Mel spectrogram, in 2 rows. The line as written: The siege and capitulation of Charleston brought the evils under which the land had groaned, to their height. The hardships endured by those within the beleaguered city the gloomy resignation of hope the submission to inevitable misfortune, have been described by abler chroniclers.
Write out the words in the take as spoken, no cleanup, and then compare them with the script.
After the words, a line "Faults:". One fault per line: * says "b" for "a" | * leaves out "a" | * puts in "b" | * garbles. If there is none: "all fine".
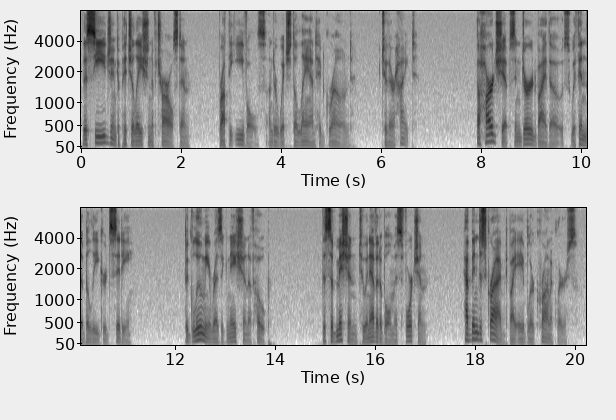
The siege and capitulation of Charleston brought the evils under which the land had groaned, to their height. The hardships endured by those within the beleaguered city the gloomy resignation of hope the submission to inevitable misfortune, have been described by abler chroniclers.
Faults:
all fine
